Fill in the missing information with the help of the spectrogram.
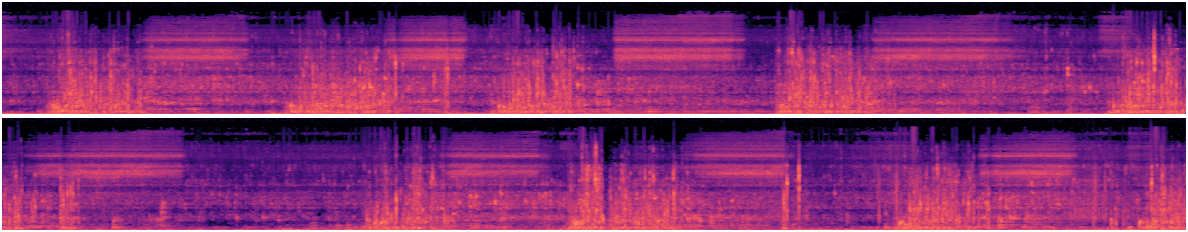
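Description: Scuba diver breathing through a regulator underwater: bubbly, rumbling exhalations every few seconds, alternating with hissing inhalations.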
